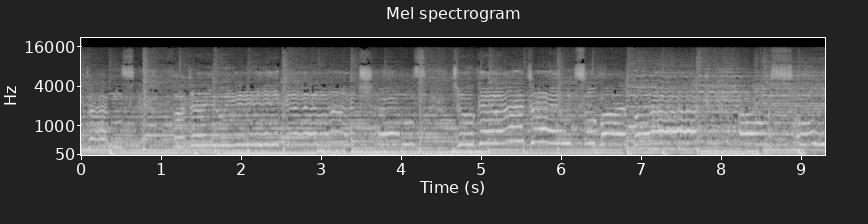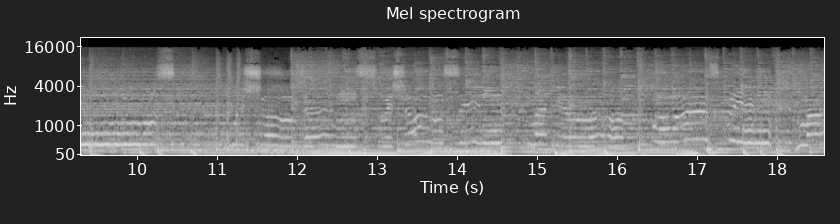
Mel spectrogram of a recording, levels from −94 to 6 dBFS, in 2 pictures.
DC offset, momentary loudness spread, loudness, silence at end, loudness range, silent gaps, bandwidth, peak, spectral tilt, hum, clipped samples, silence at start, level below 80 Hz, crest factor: under 0.1%; 3 LU; -14 LUFS; 0 s; 2 LU; none; 16 kHz; 0 dBFS; -4.5 dB/octave; none; under 0.1%; 0 s; -22 dBFS; 14 dB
